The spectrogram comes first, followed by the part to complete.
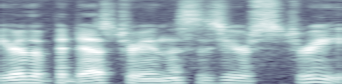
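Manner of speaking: ordinary delivery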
